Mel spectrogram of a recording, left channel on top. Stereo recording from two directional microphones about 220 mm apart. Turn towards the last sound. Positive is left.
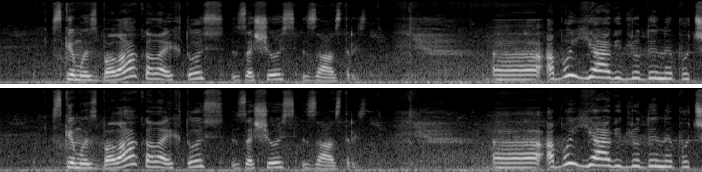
turn(degrees=0)  # may be behind; listen again after turning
